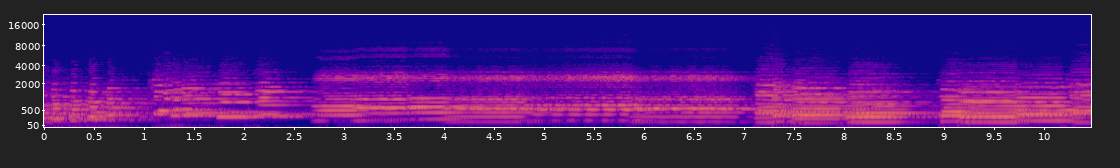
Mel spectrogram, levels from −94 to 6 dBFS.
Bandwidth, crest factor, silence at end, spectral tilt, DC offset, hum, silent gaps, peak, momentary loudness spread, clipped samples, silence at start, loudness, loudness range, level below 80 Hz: 9.4 kHz; 14 dB; 0 s; -7 dB/octave; under 0.1%; none; none; -24 dBFS; 7 LU; under 0.1%; 0 s; -38 LUFS; 3 LU; -82 dBFS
